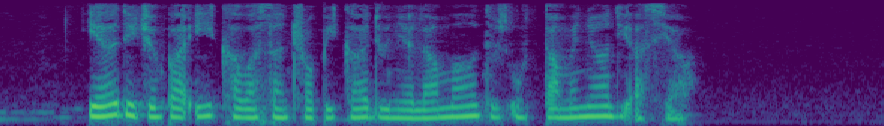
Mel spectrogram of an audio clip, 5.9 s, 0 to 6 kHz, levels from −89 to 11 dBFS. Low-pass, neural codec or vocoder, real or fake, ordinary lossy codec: 5.4 kHz; none; real; AAC, 32 kbps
